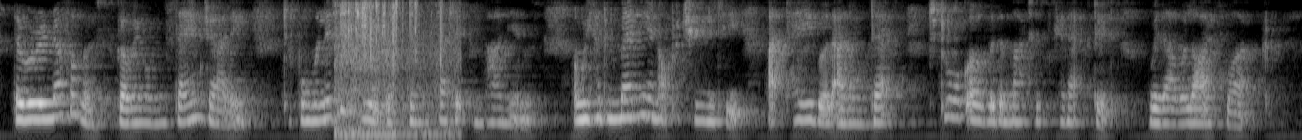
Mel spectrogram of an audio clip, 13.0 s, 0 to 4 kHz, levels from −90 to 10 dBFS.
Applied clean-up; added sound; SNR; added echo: none; Keys jangling; 1 dB; reverberation time 1.0 s.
